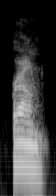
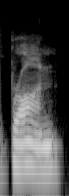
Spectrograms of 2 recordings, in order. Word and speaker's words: Brown: confused yeah I mean everybody reads it as Braun but apparently the the proper pronunciation of it is brown so okay you should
